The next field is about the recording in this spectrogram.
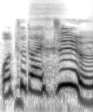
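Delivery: high, baffled, bewildered, confused voice. Voicing a character who is blamed by the group: confused. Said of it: "very confused right now".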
